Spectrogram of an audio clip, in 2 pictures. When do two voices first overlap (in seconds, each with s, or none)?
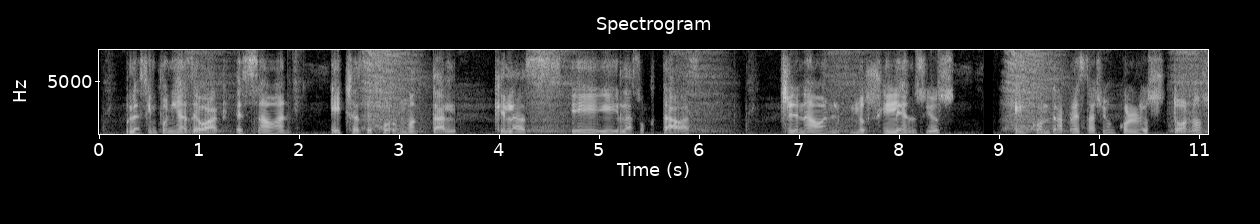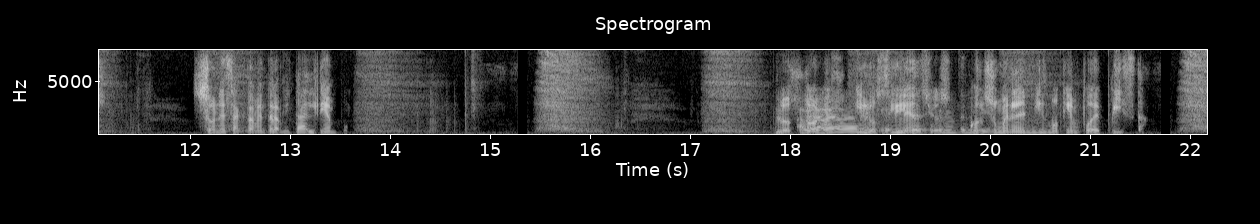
18.1 s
